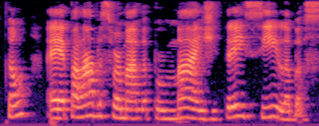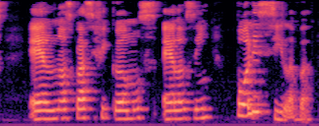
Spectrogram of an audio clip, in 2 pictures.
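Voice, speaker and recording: A woman teacher with a Brazilian Portuguese accent giving a recorded lesson to children, slowly stretching out the syllables of example words. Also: medium pitch, fairly bright tone, dull audio.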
